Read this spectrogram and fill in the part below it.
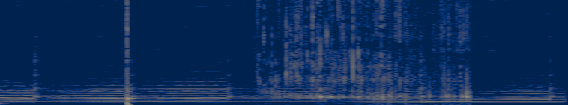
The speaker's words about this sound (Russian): Я буду вести этот подкаст с бутылочкой вина. Поэтому каждый раз, когда вы услышите этот приятный звук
